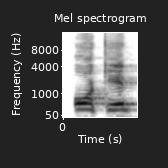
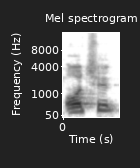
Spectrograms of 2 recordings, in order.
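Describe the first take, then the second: First: The second syllable sounds like 'kid'. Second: The second syllable sounds like 'chard'. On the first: The speaker calls it right. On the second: The speaker calls it wrong. "Because I was saying orchard, maybe"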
